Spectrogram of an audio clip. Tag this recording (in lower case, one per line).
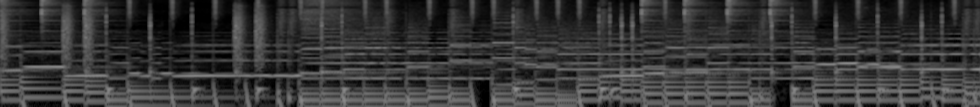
music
